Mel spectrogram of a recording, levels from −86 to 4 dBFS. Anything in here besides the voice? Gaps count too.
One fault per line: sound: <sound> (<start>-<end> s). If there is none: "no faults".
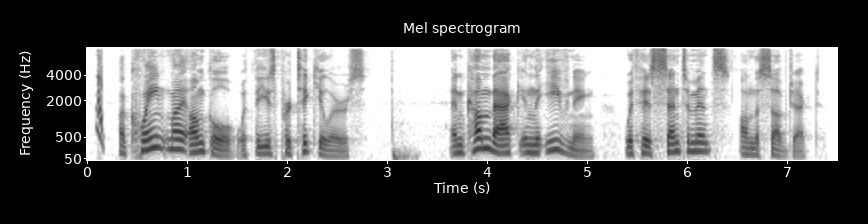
sound: chirp (0.1-0.2 s)
sound: thud (3.0-3.3 s)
